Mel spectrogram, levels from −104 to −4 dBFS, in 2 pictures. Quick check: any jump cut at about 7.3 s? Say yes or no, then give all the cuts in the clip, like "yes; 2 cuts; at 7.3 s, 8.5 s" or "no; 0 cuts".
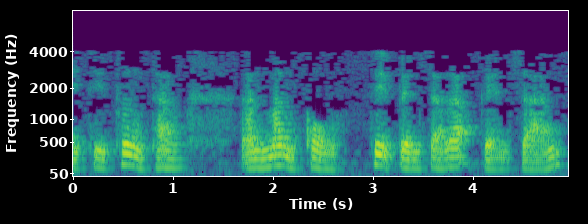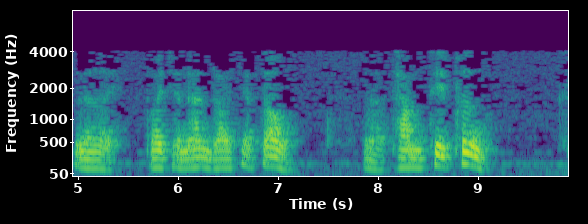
no; 1 cut; at 4.9 s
